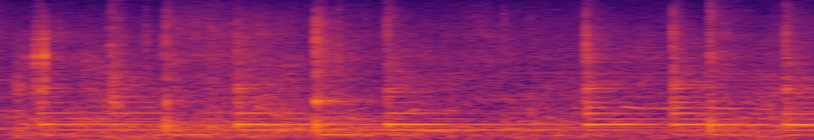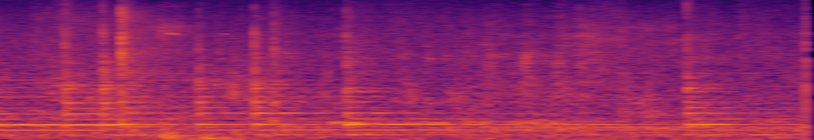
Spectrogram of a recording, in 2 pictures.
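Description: Tablas struck softly, with irregular sharp strokes a few times a second that ring on a steady pitch from several drums at once.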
